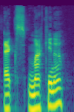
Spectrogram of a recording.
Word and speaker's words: Ex Machina: Is there a canon pronunciation for this title? – I say Ex David? Machina because Deus Ex Machina. – It's the more sort of Latin type pronunciation.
